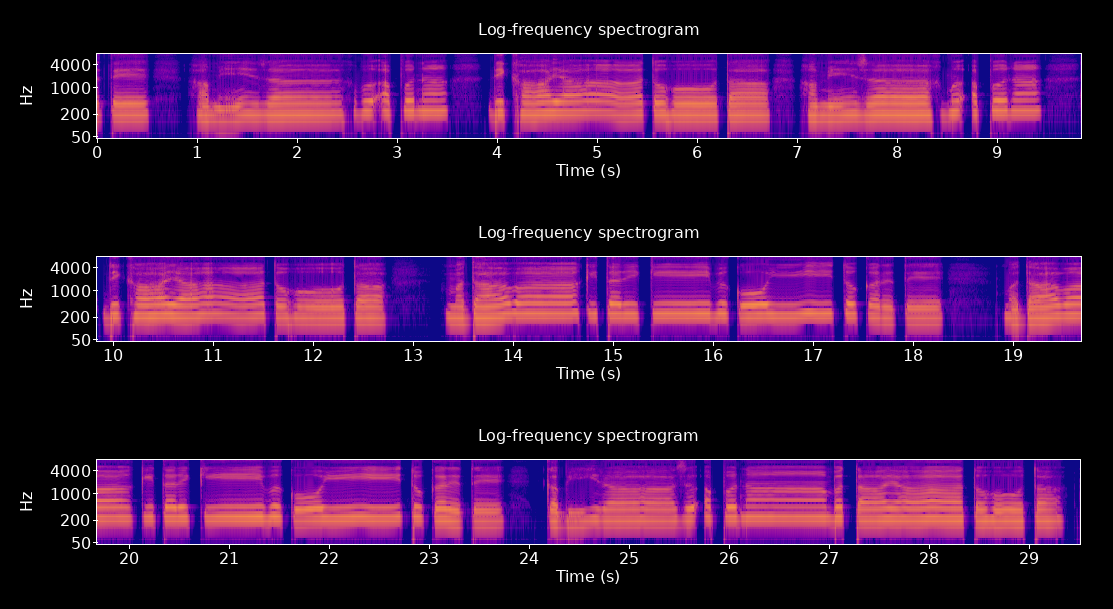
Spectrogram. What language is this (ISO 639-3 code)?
urd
